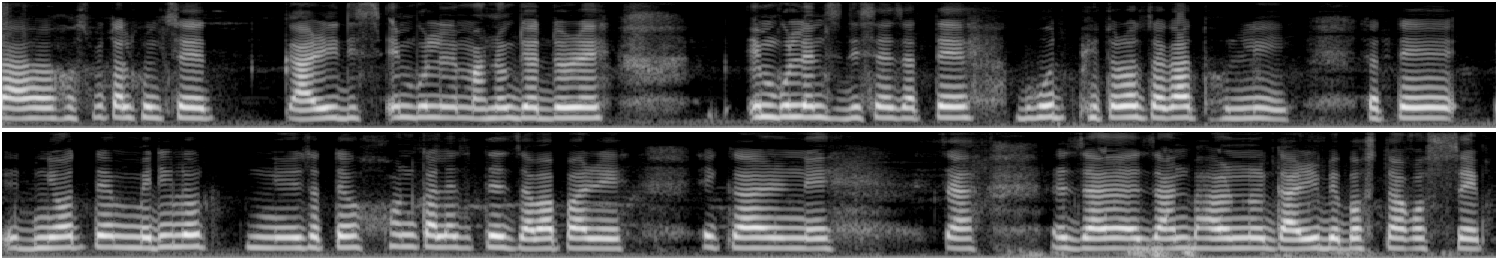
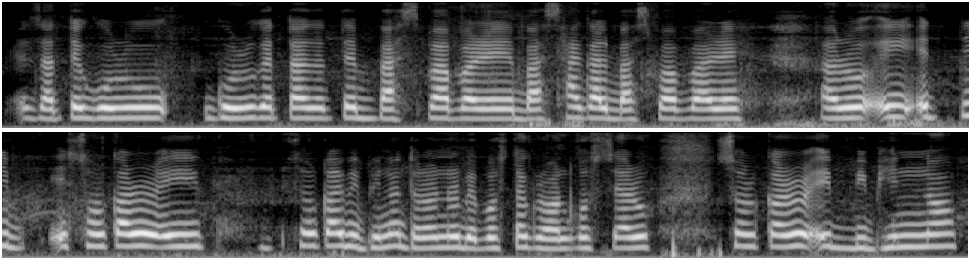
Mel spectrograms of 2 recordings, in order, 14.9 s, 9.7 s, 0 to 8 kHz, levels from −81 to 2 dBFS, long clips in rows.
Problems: background sounds at intervals, background conversations at intervals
